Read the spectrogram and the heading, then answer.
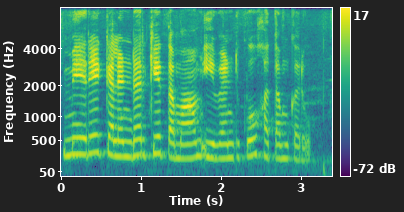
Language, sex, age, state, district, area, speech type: Urdu, female, 30-45, Uttar Pradesh, Lucknow, rural, read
